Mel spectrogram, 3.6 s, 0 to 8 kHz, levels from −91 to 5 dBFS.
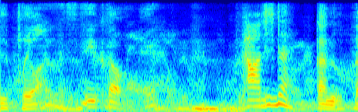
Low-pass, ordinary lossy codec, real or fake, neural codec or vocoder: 7.2 kHz; AAC, 32 kbps; fake; codec, 16 kHz, 0.5 kbps, FreqCodec, larger model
